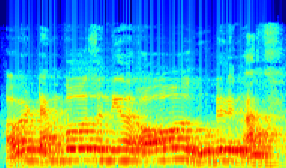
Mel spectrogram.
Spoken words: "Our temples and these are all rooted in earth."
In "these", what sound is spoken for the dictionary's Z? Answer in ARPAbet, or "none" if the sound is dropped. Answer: none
